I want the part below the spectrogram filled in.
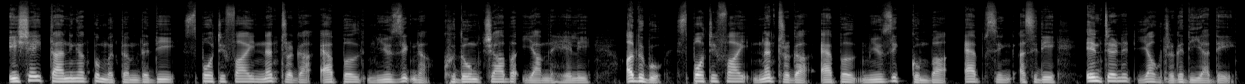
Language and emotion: Manipuri, neutral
